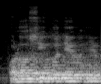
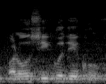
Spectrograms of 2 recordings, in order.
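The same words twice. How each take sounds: First: Louder. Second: Softly. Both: Real, not acted. Repeated phrase, soft then loud.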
